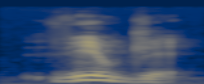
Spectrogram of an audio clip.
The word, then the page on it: viuge: viuja; vieuge; vieujo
